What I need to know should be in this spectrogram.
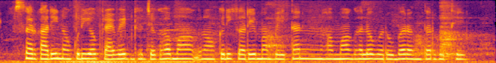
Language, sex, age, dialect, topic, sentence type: Chhattisgarhi, female, 18-24, Western/Budati/Khatahi, banking, statement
